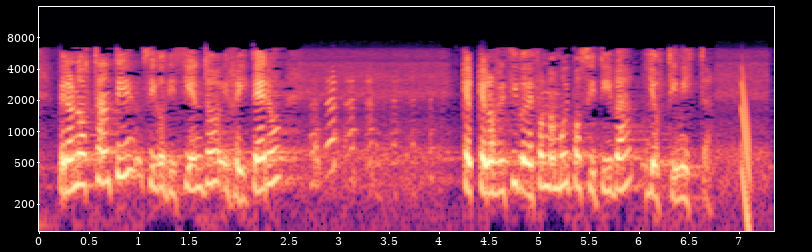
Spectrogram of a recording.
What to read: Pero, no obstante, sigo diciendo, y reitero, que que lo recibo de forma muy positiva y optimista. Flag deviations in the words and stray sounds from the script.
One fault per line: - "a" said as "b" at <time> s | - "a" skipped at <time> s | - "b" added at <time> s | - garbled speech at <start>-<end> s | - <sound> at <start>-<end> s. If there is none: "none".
- laugh at 2.7-4.0 s
- chirp at 7.0-7.2 s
